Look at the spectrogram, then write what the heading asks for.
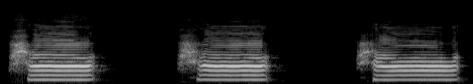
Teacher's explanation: গলার মধ্যকান চেপে আপনার উচ্চারণ করতে হবে। · ওকে, আপনাকে এভাবে উচ্চারণ করতে হবে কিন্তু। হা, গলা চেপে মুখ দিয়ে হালকা বাতাস বের হতে হবে, না হলে হবে না।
